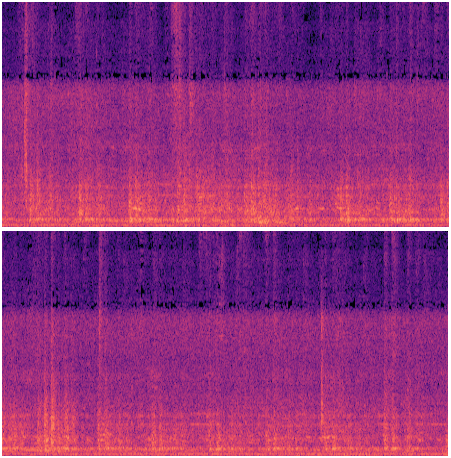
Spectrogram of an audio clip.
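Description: Sukhumvit line Skytrain car running along its elevated track, heard from inside the car: a steady low drone and rumble from the motors and wheels on the rails, with scattered light clicks and knocks.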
